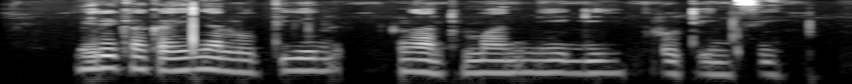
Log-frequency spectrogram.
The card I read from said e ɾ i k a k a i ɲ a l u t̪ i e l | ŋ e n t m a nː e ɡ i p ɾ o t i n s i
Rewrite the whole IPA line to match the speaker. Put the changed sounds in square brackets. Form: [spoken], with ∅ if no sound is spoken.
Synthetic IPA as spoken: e ɾ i k a k a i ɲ a l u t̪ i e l | ŋ [a] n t m a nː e ɡ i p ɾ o t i n s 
